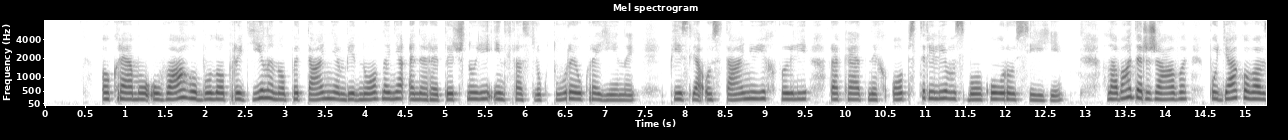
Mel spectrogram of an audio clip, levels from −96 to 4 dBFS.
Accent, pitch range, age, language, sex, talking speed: native, 210-235 Hz, 30-49, Ukrainian, female, 80 wpm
